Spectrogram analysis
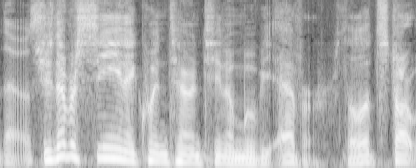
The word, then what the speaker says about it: Quentin Tarantino: Vanessa has never seen a Quentin Tarantino movie. Nope. And she's never successfully pronounced Quentin Tarantino. That's true. All week, as she's been talking about this prize we have, she's been saying, Quintanana.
